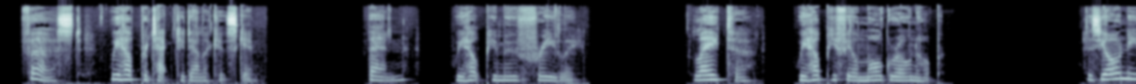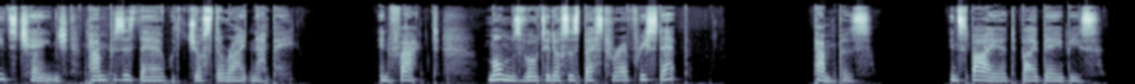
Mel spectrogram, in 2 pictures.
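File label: British English Commercial; GoLocalise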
